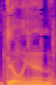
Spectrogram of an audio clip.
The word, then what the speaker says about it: Gillian: but my real name is Gillian with a hard G.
